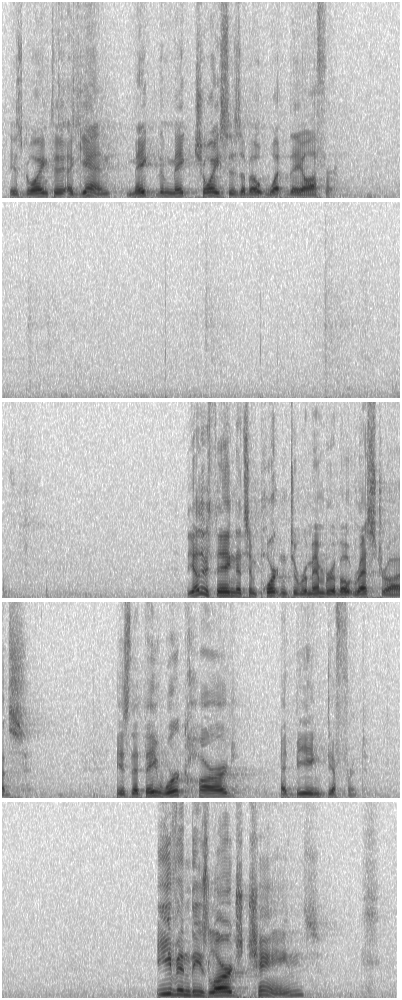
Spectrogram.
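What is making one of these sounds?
A middle-aged man speaks calmly through a microphone, with pauses, in a large echoing hall.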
